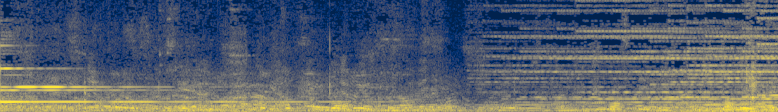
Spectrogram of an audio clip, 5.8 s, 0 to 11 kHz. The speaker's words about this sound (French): Mais à 14h, on sonne la cloche, la réunion est terminée.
